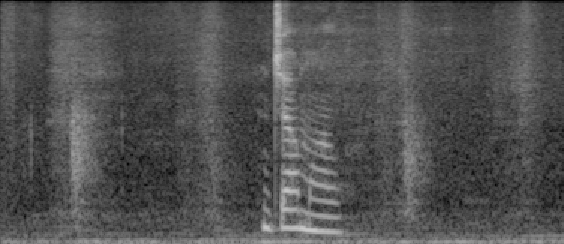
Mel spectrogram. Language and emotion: Russian, neutral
